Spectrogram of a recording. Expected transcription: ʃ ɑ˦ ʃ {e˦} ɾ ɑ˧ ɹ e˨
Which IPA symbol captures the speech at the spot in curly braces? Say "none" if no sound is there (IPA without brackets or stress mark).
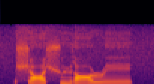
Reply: y˦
